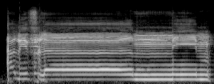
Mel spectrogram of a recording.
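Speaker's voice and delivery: Alif Lam Mim chanted very slowly, each letter held long; drawn-out Quranic recitation. Shown as a demonstration. Teacher chants the letters slowly to show the reading. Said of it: "tapi bacaannya bisa beda".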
